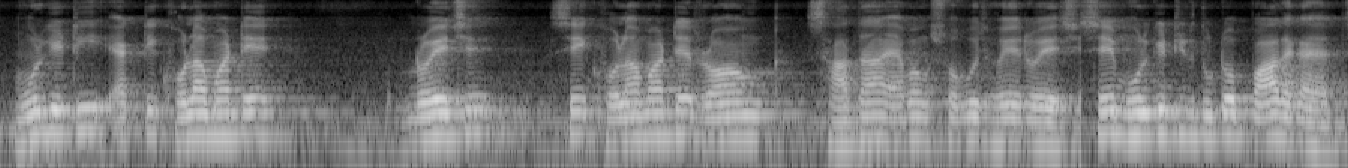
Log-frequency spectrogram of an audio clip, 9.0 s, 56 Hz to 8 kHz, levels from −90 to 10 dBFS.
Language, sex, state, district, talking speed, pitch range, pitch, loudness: Bengali, male, West Bengal, Malda, 135 wpm, 125-145 Hz, 135 Hz, -18 LUFS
